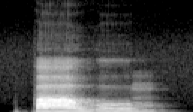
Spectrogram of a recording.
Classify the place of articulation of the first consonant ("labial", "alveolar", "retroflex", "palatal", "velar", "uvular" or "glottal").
labial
